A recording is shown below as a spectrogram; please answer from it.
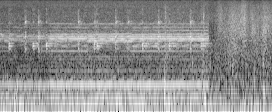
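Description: A steady hum made of several fixed tones, with a faint regular ticking in it, that cuts off about three seconds in and gives way to a rushing noise.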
